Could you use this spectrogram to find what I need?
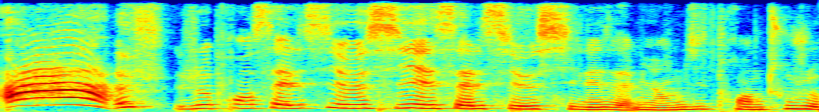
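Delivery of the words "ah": a sudden high, loud exclamation; surprised cry. Real, not acted. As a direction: burst out in delighted surprise. Exclaims on drawing a card.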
